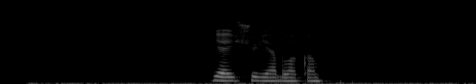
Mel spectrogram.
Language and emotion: Russian, neutral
